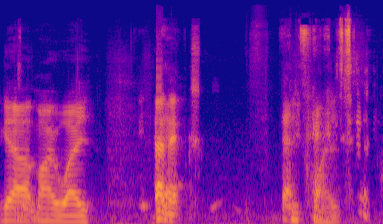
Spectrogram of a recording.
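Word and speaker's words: Fenix: Phoenix. Be quiet. That's how you spell it. It is. Well, it is. It's like F-E-N-I-X.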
